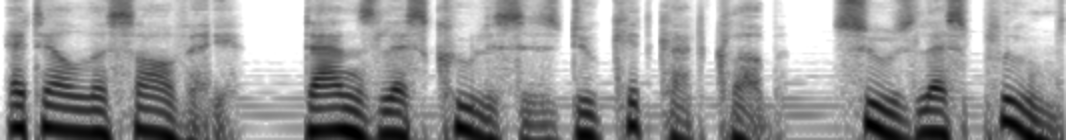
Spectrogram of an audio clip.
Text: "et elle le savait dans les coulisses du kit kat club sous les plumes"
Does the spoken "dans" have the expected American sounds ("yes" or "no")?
yes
